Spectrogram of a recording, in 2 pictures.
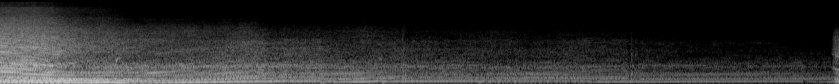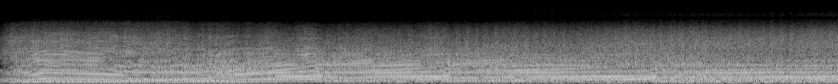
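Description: Triumph Rocket and Ducati Diavel roadster motorcycles race with loud, sustained engine roar, revs rising and falling through gear changes, fading slightly before a sudden louder surge as the bikes come close.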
